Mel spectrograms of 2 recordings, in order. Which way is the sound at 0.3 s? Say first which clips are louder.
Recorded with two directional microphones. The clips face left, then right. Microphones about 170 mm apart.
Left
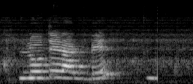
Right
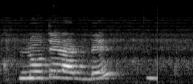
Right 2 dB; 40° right (ahead or behind).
